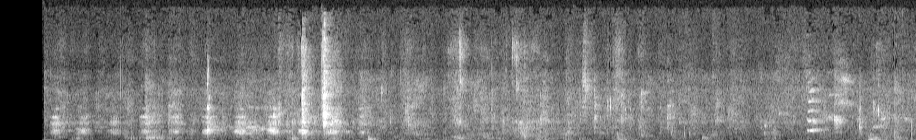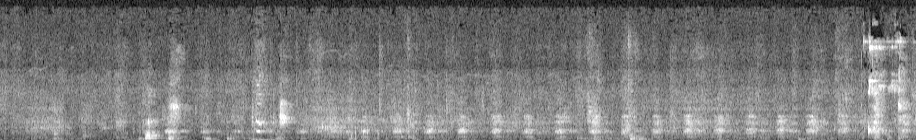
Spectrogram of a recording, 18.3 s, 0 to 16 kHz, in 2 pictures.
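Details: A litter of 14 newborn Golden Retriever puppies being raised by their mother squeaks and whimpers in a steady, overlapping chorus, with some human voices.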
